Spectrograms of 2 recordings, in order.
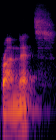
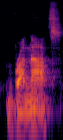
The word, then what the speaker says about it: Vranec: Now, as I told you, the name is pronounced Vranec here. The origin of this grape, Vranac, is Montenegro, and it's a natural crossing.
